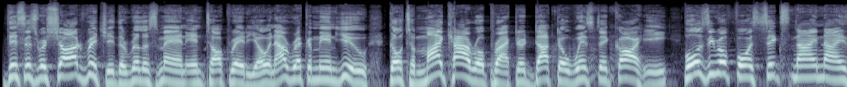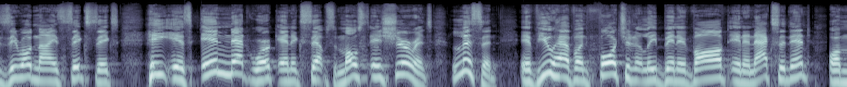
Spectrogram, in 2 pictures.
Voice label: commercial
